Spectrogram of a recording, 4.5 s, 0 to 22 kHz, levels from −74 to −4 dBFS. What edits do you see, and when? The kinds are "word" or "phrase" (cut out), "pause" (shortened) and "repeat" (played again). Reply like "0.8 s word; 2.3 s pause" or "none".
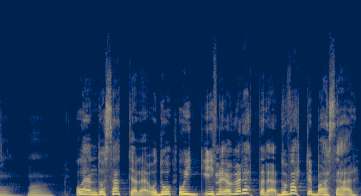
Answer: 2.2 s pause; 2.7 s word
